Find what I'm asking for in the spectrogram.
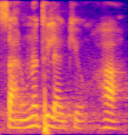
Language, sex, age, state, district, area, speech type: Gujarati, female, 30-45, Gujarat, Surat, rural, spontaneous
